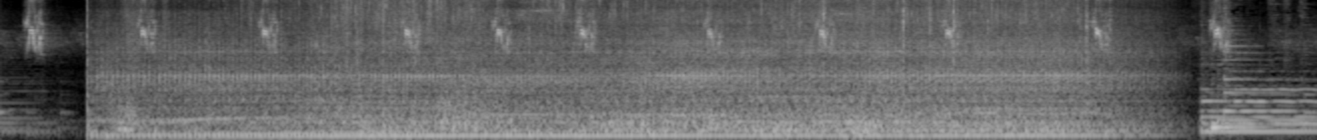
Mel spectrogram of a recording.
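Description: A motor running steadily with a strong low hum. It starts suddenly about half a second in and stops abruptly near the end.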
